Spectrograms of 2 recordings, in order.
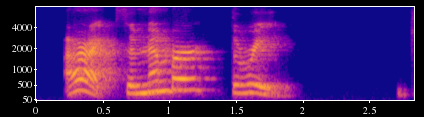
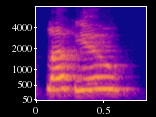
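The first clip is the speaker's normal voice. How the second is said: much higher, breezy pet voice; 9 semitones higher than usual. Pretend. A scolded pet bouncing right back, high and breezy. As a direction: play the pet, carefree and forgiving. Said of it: "are they just right back and like".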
